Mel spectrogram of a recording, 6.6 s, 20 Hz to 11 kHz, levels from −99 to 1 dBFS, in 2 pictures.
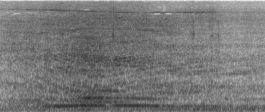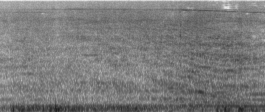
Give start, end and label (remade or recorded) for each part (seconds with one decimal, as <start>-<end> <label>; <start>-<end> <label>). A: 0.0-2.2 recorded; 2.2-5.8 remade; 5.8-6.6 recorded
